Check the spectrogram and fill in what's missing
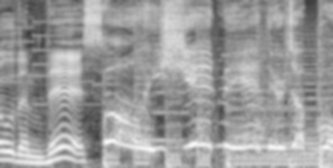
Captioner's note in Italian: in falsetto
